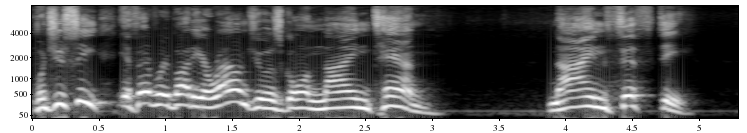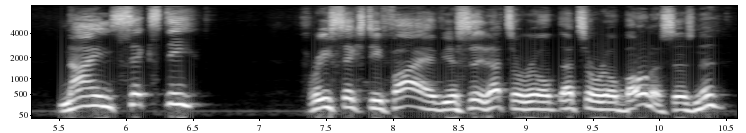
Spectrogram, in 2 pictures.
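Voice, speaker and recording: A man's voice: expressive, unhurried, a little mellow. A middle-aged male pastor preaching a sermon, swinging his voice up and down and drawing out key words. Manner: preaching with sudden pitch swings and quoted voices.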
